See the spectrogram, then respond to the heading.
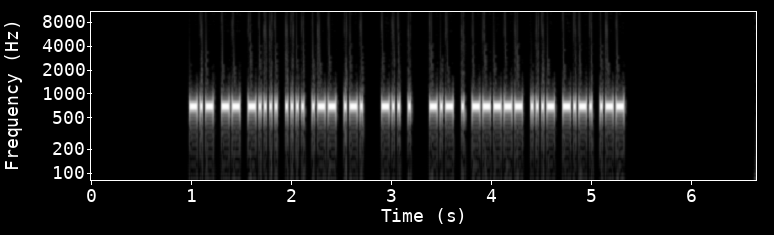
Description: Morse code, heard as a keyed tone, about 41 wpm, 700 Hz. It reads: KM6HWR DE KE0VCW
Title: USA Callsign DE Callsign - 6 Characters - 45wpm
